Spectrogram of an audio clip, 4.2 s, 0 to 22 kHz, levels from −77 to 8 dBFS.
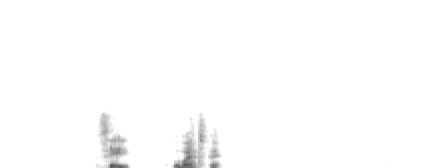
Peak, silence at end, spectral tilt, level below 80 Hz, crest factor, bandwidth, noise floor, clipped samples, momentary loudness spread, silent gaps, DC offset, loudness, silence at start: -12 dBFS; 2.05 s; -6.5 dB/octave; -64 dBFS; 24 dB; 7.6 kHz; under -90 dBFS; under 0.1%; 14 LU; 1.34-1.72 s; under 0.1%; -31 LUFS; 1 s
